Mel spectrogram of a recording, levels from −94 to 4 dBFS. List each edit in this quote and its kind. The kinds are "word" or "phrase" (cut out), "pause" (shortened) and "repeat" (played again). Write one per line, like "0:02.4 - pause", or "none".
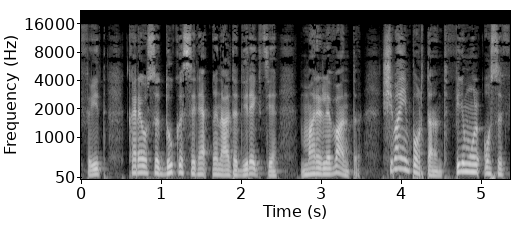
none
